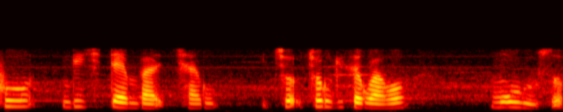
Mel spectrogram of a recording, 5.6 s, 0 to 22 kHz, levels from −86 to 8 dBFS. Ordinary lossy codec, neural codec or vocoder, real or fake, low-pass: none; none; real; 3.6 kHz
